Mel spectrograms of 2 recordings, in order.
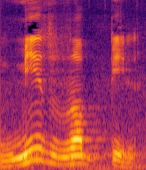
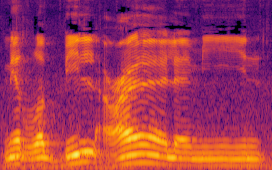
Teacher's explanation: Nun mati tu, dalam hukum nun mati, bila jumpa dengan ra, kita tak bunyikan nun, kita masukkan terus idgham, masukkan terus pada huruf ra bila gunnah, dengan tidak ada dengung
